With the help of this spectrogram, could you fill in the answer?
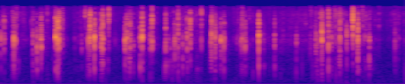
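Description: A small, sealed, green laminated plastic-foil tea bag sachet is crinkled and bent by fingertips and short nails. The result is a rapid, irregular series of sharp, dry crackles and crinkles. The sound is bright and high, with almost no low end and no ring after each snap.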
